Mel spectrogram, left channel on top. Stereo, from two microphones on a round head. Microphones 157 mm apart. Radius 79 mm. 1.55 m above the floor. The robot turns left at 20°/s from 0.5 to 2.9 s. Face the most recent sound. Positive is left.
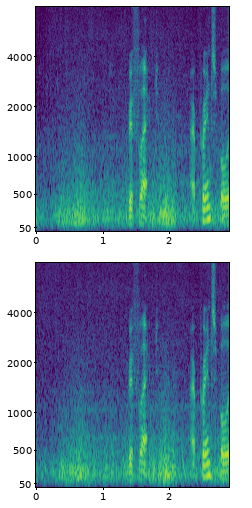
turn(degrees=-15)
